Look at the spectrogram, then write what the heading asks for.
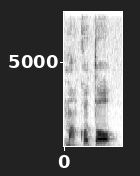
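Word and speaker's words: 誠: if you read it the japanese way it's pronounced makoto it's used in the chinese word sincere ah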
